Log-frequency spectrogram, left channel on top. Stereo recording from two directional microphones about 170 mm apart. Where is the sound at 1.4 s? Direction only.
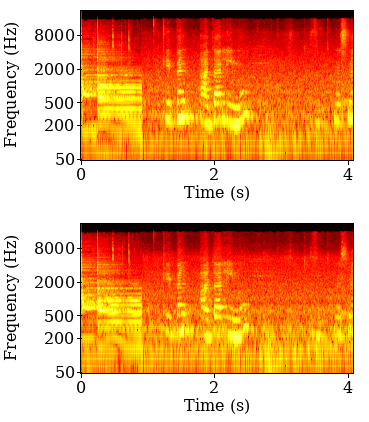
60° left (ahead or behind).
